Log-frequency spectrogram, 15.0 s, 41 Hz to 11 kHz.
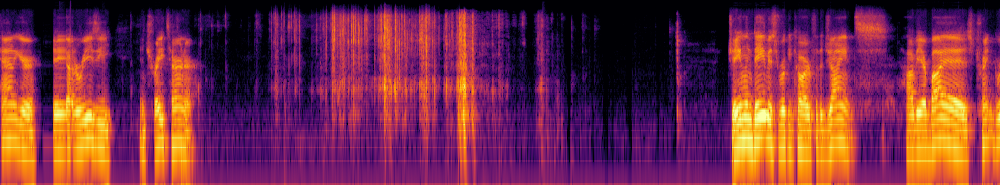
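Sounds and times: foil wrapper tearing and crinkling: 4.0 - 8.2.

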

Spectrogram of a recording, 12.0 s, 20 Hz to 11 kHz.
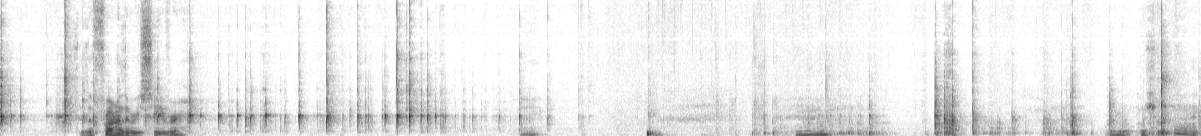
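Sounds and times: low voice hum: 7.6 - 8.9.

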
